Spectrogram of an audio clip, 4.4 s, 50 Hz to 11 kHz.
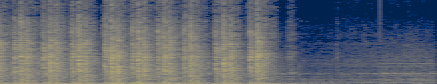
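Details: Datsun 720 King Cab 4x4 pickup, abandoned 20 years, carburetor cleaned with spray, anti-dieseling solenoid fried: lumpy uneven chuffing at about 3.5 pulses a second that dies away. It only runs very rich; owner suspects a vacuum leak letting in too much air.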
